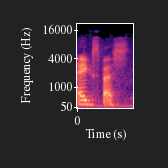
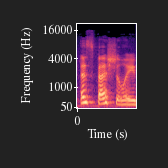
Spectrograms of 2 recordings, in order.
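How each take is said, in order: First: The word begins with an 'egg' sound. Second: The word begins with an 'es' sound. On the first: The speaker calls it wrong. "am I saying that wrong?" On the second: The speaker calls it right. "especially, not egg special"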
